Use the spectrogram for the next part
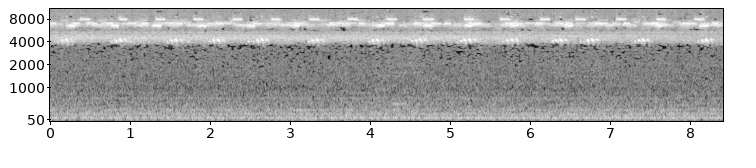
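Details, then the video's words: On a humid, warm Midwestern summer night, many crickets chirp together, rhythmic high pulses near two per second riding on a constant ringing insect drone. "Night Time Cricket Sounds"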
